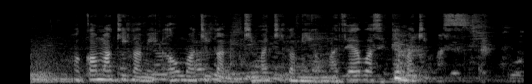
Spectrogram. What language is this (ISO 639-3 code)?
jpn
